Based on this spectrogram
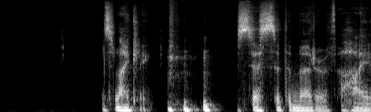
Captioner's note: Josip laughs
